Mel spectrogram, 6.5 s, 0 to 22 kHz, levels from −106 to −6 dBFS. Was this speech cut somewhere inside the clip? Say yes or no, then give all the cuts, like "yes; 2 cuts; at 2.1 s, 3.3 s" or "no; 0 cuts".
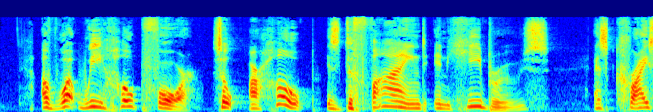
yes; 2 cuts; at 2.0 s, 3.2 s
